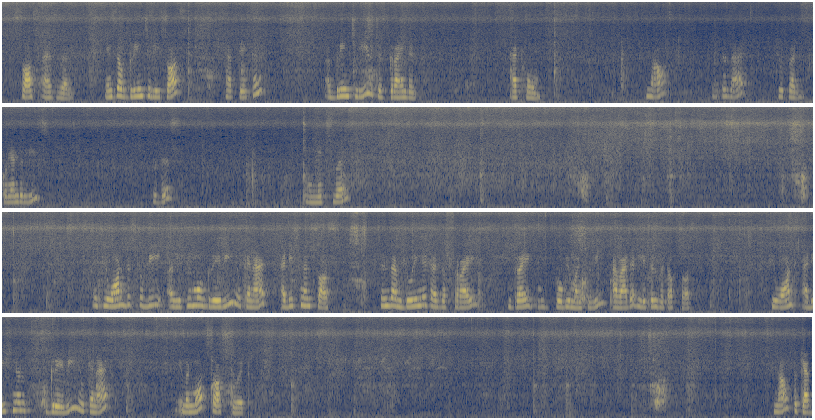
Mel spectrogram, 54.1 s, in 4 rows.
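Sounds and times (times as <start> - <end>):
food sizzling in sauce: 0.0 - 54.0
spatula scraping metal pan: 3.1 - 3.7, 26.4 - 28.1, 32.6 - 34.3, 36.3 - 38.1, 40.9 - 41.4, 44.0 - 47.8, 51.0 - 52.2.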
